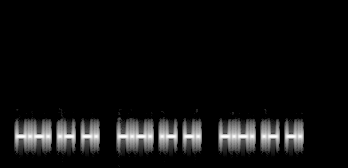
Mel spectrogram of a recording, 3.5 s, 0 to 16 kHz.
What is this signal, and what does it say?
Morse code, heard as a keyed tone, about 40 wpm, 700 Hz. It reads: CAN CAN CAN
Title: Top 100 Words Repeated 40wpm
